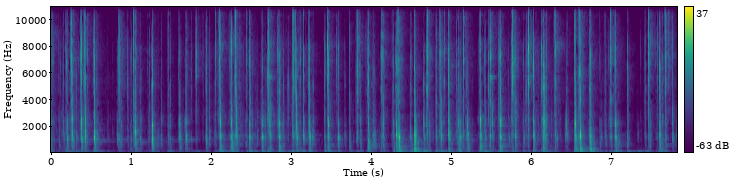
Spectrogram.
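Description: Long nails and fingertips type and tap on a black, retro typewriter-style plastic mechanical keyboard with round keys. A steady run of quick, sharp, bright clicks and clacks comes with brief pauses between bursts. Each keystroke dies away almost instantly, with very little low-end thump.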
